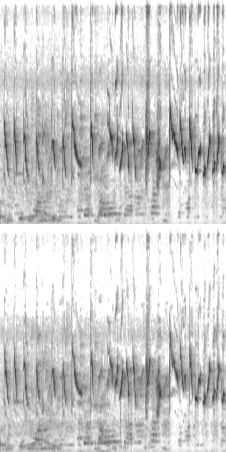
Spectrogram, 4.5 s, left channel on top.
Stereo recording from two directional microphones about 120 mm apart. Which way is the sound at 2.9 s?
45° left (ahead or behind).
